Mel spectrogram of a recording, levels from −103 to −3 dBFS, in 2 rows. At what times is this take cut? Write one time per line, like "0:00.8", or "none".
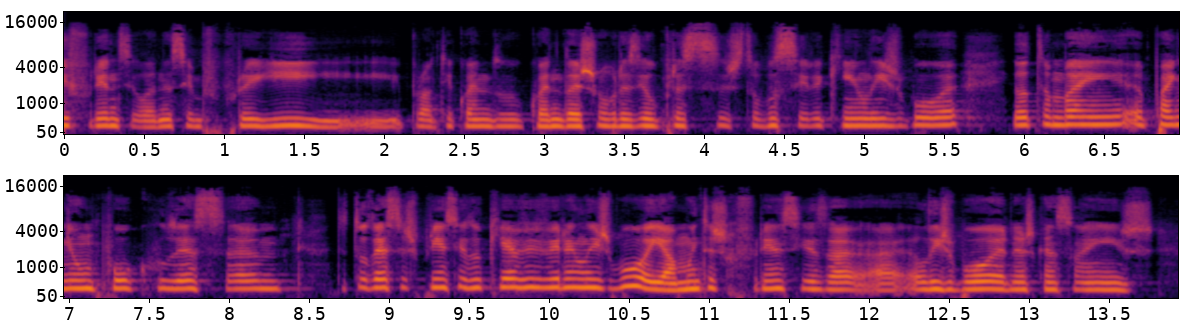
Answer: none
